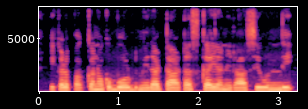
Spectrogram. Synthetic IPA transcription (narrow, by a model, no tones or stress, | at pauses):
ikːɐɽɐpɐkːɐnɐɔkɐboːɾɖmiːd̪ɐʈaːʈɐskɐjɐniɾaːsiund̪i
